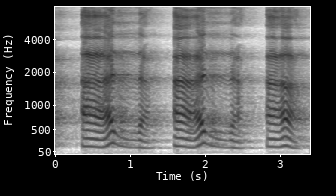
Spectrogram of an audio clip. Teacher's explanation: A yang pertama jelas a yang kedua samar-samar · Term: tashil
